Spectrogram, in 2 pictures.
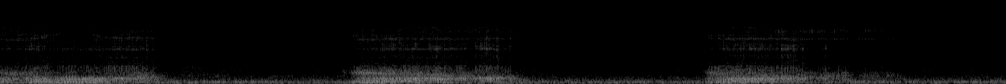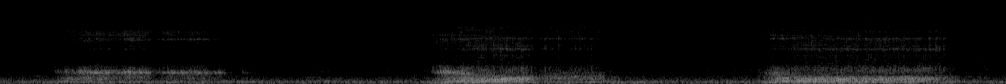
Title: Snoring like no one hear you.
